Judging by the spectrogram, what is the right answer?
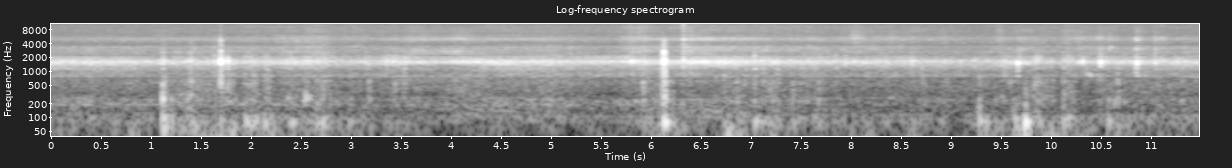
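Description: Shallow river water running steadily over a riffle, with a few short knocks and bumps scattered through.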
